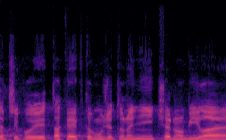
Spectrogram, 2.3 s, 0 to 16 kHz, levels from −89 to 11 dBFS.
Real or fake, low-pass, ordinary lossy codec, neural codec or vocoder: real; 14.4 kHz; Opus, 16 kbps; none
